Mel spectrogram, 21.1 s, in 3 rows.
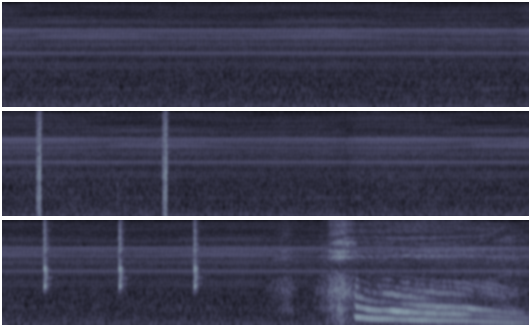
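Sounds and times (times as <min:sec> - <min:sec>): steady electrical hum: 0:13.3 - 0:21.0.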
